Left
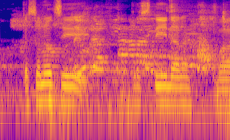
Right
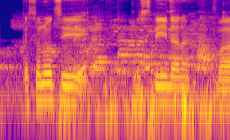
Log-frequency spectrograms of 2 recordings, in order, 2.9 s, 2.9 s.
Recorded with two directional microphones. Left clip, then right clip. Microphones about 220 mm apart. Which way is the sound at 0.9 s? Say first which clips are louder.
Left 1 dB; 50° right (ahead or behind).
